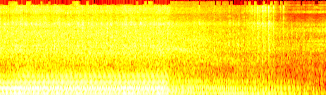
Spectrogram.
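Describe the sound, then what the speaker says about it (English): A Stihl pole saw's small two-stroke engine runs loud and close with a steady buzzing drone, then drops to a lower, quieter idle partway through. "I'm going to start it and show you that the chain is not spinning."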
